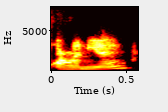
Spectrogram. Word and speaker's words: Anja: hi good morning um it's pronounced Anya Anya um it's okay no one would have ever guessed that right on the first time it's spelled kind of weird um I'm calling from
